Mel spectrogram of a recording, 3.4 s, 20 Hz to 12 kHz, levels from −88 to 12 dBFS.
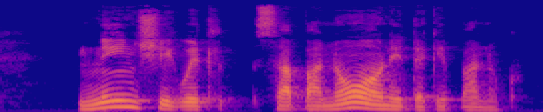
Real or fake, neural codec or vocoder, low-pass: real; none; 9.9 kHz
